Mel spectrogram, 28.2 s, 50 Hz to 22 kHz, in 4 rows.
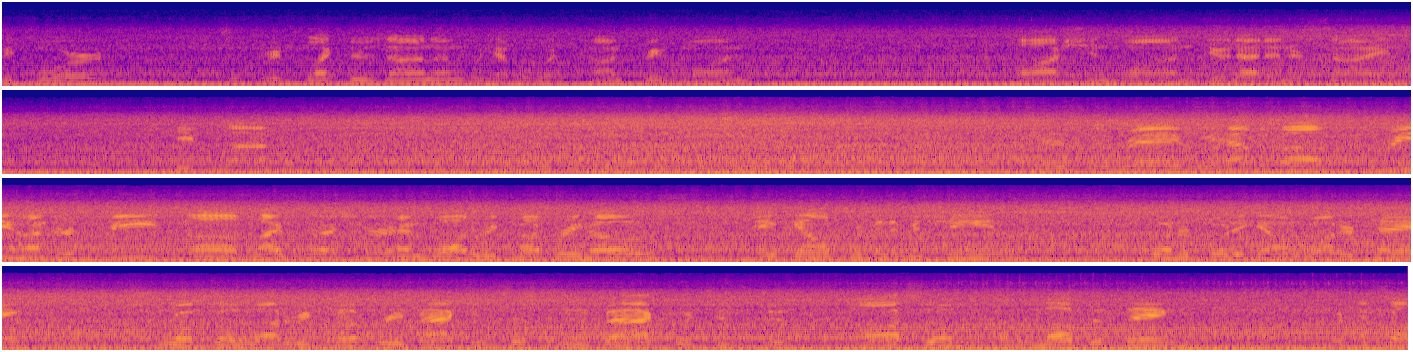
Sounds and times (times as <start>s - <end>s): Speech: 0.0s - 3.8s, 5.1s - 7.0s, 7.9s - 8.7s, 9.6s - 11.4s, 12.2s - 19.2s, 19.8s - 21.3s, 21.9s - 27.2s, 27.8s - 28.1s.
